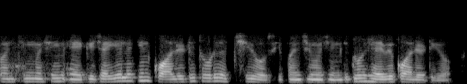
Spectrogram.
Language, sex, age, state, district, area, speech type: Urdu, female, 30-45, Uttar Pradesh, Gautam Buddha Nagar, rural, conversation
